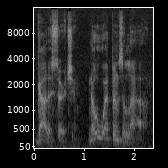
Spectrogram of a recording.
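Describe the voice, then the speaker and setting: An actor playing a surly, menacing security guard with a gruff, commanding manner. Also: male voice, deep voice, huge pitch swings, normal speed, fairly bright tone, heavily acted. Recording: clear noise and clicks behind.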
